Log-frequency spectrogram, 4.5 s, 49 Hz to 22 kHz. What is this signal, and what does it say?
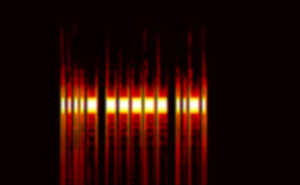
Morse code, heard as a keyed tone, about 25 wpm, 700 Hz. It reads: 40F
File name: Three Letter-Number Combinations - 25wpm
